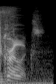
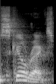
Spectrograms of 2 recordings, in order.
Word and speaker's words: Skrillex: kill you dude yeah i've always called him skill rex but it's skrillex s-k-r-i-l-l-e-x i even know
